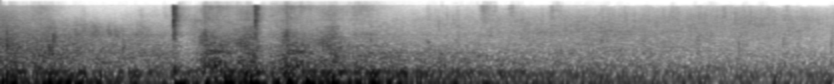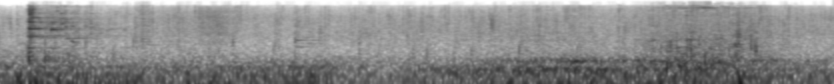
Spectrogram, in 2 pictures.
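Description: Confringo blasting spells going off in the video game Hogwarts Legacy, making dense, loud booming explosions with cracking bursts over a continuous rumbling roar.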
